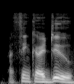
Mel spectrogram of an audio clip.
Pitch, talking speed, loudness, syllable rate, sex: 120 Hz, 325 wpm, -15 LUFS, 7.0 syllables/s, male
